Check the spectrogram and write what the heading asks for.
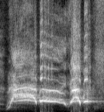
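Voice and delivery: put-on very high, loud child whine; kids whining. Preacher mimicking his kids calling mom, very high whine.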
